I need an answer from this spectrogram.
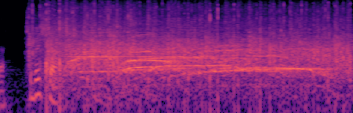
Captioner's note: crowd cheering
